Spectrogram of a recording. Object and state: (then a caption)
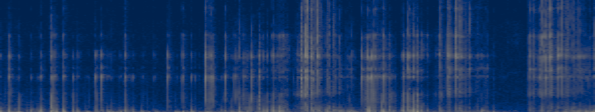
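Small ribbed glass jar. Fingernails tap and scratch a small, empty, hollow clear ribbed glass jar with a gold lid close to the microphone. Quick, dense clicks and rattling taps with a high glassy ring give way to longer scratching strokes. The scratching pauses briefly near the end before it resumes.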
